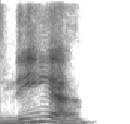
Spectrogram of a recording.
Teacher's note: Neste caso, gente, a vogal fraca vai ser acentuada, ela precisa ser acentuada. Porque quando nós falamos dia, a vogal mais pronunciada, mais saliente, mais forte nesse caso, vai ser justamente a vogal i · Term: hiato tônico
